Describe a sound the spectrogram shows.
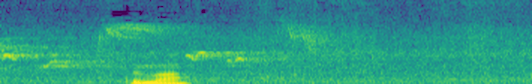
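A wooden log knocks against other logs.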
